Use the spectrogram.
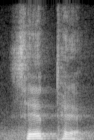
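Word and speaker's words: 說: 그래서 설명한다 할 때 그 설자 있잖아요. 말씀 설자. 그게 남들한테 대중적으로 할 때는 세라고 읽어요.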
